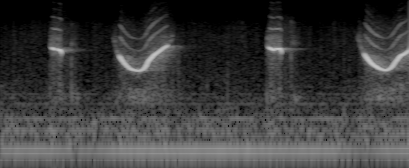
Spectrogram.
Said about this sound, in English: Gee, I think you whistled everything except my name in that one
